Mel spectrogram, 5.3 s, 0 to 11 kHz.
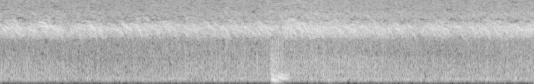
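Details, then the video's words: About 17,000 day-old chicks at feeding time fill the air with a continuous high-pitched peeping wash; a short lower swooping sound cuts in briefly near the middle. "BABY CHICKEN SOUNDS"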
